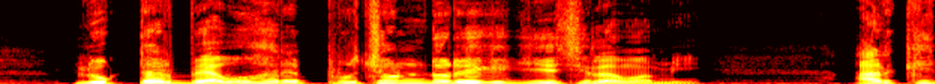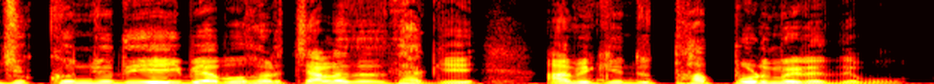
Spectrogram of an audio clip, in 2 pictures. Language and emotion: Bengali, angry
